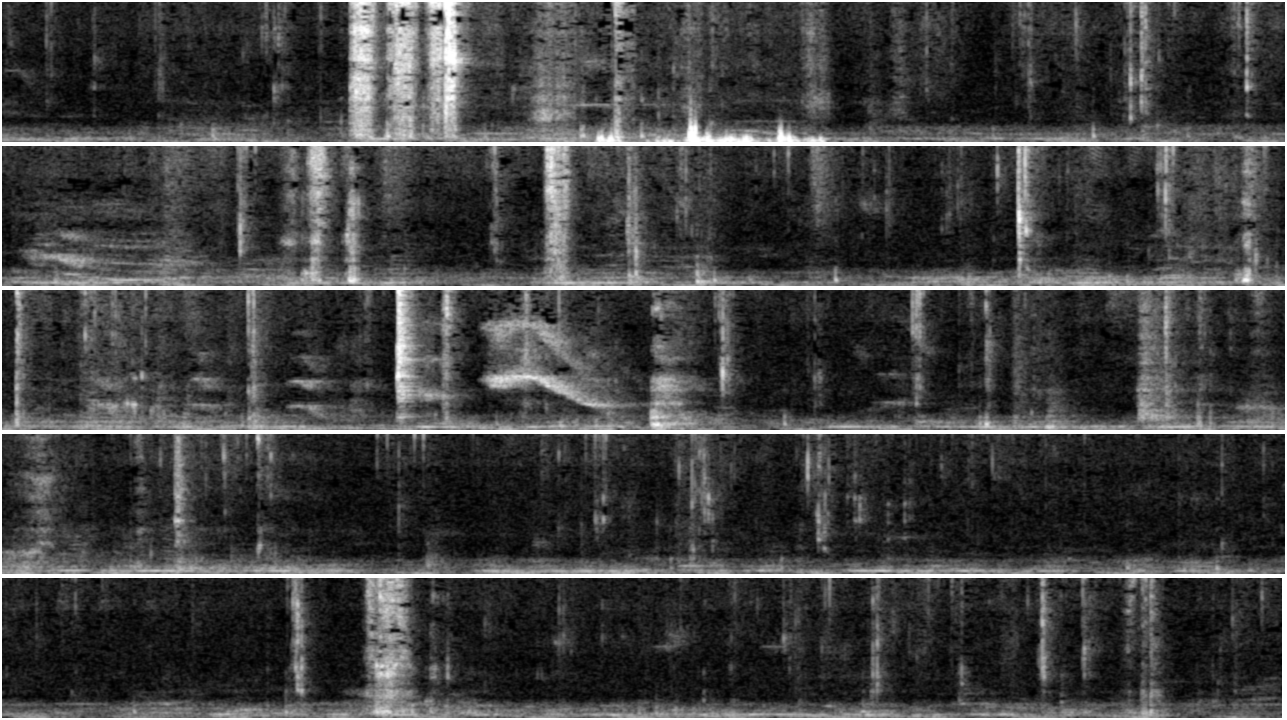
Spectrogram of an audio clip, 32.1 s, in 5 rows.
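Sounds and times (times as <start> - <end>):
person chewing food: 0.0 - 15.2, 16.1 - 32.0
wet mouth clicks and smacks: 1.3 - 3.6.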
